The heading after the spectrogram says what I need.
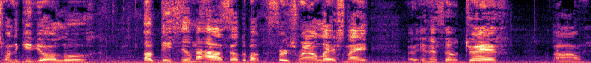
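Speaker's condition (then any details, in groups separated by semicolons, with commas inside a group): No condition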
